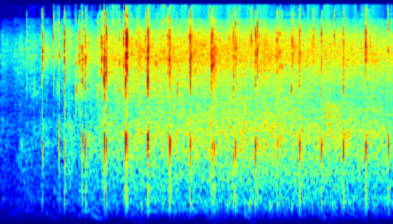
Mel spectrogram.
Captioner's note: applause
